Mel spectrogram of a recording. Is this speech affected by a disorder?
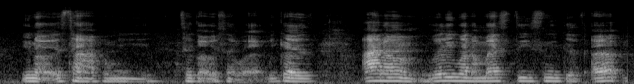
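Yes: cerebral palsy.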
